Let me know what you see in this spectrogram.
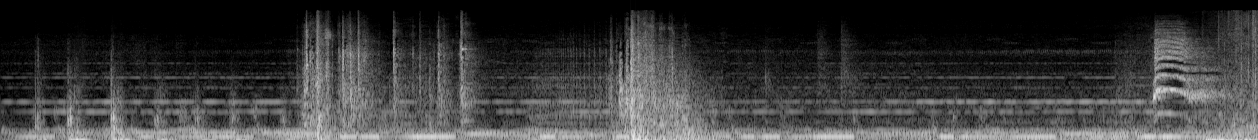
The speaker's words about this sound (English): Crow's a bit much, don't you think?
